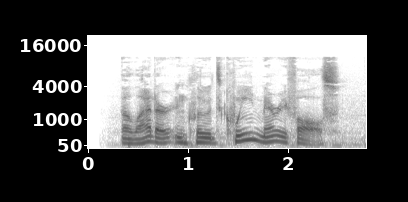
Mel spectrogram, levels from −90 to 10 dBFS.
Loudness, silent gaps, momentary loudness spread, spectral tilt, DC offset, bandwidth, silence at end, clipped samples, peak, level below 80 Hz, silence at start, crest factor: -29 LUFS; none; 4 LU; -5 dB/octave; under 0.1%; 11.5 kHz; 0.25 s; under 0.1%; -12 dBFS; -56 dBFS; 0.35 s; 16 dB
